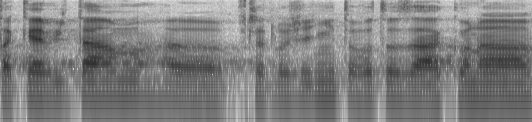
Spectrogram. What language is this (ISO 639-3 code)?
ces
